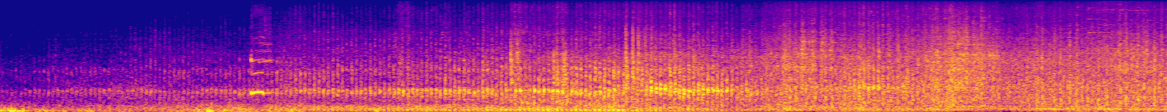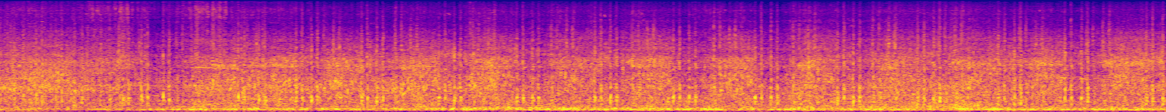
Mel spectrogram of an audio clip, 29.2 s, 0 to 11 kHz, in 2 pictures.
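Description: A 15-inch-gauge miniature steam locomotive and its train running at speed, with steady repeating exhaust beats and wheels clattering over the rail joints. It grows louder over the first several seconds as it approaches, then stays loud.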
